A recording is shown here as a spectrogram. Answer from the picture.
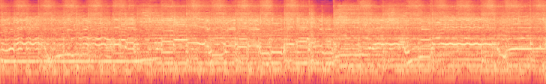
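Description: Electric guitar playing a slow lead melody: long held notes with wide vibrato and pitch slides, one about three seconds in and another near the end.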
